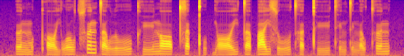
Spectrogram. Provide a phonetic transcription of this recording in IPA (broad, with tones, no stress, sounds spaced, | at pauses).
ɵ˨ n m ʊ˨˥ k̚ pʰ ɔː˨˩ j w o˨ w t͡sʰ ɵ˥ n t̪ ɐ˨ w l uː˨˥ kʰ yː˨˧ n ɔː˧ p̚ t͡s ɐ˧ t̚ kʷʰ ɪ˨ k̚ j ɔː˨˥ j t̪ ɐ˧ p̚ aː˥ j s uː˨˥ t̪ʰ ɐ˨˥ t̚ kʰ yː˨˧ t̪ʰ ɪ˨˩ ŋ t̪ ɪ˨˩ ŋ ɐ˨ w t̪ʰ ɵ˥ n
